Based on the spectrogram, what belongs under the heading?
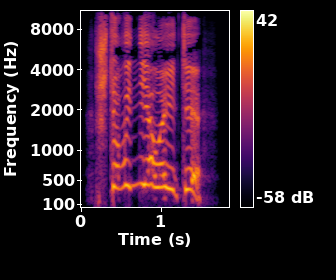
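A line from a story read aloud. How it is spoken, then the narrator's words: Squeaking. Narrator (Russian): пискнул торговец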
